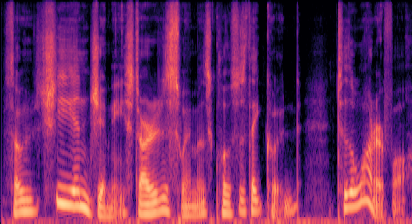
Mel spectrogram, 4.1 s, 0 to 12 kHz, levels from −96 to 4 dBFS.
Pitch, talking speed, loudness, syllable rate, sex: 135 Hz, 220 wpm, -16 LUFS, 5.5 syllables/s, male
